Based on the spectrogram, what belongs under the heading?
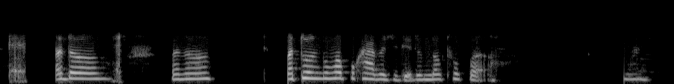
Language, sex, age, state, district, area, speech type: Manipuri, female, 30-45, Manipur, Kangpokpi, urban, conversation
